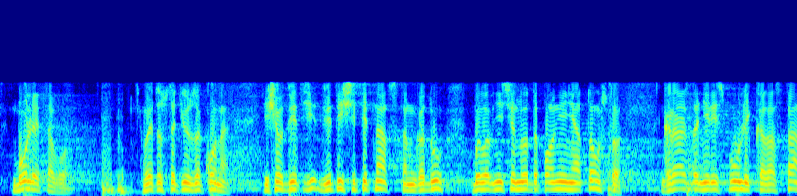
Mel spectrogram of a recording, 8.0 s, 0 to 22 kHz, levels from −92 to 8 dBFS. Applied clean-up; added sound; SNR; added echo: none; Fart; 17 dB; none.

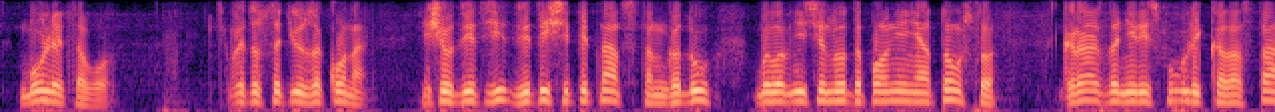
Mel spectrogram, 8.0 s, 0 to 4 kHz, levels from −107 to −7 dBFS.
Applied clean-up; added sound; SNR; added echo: neural separator model SepFormer WHAM!.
